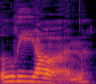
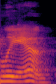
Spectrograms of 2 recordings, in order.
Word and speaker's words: Leon: We've been kind of chatting back and forth with her, and she helped me out so much because her name is pronounced Leon. I was saying Leanne.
